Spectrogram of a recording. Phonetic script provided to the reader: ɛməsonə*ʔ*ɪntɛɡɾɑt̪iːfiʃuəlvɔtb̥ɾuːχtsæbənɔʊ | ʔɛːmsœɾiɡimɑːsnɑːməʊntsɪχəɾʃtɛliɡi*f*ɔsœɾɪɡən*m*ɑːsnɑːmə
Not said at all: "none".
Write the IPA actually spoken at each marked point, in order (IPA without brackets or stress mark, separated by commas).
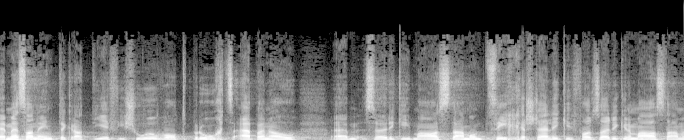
none, f, m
